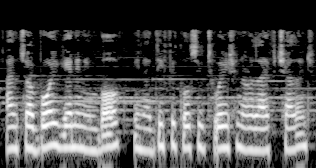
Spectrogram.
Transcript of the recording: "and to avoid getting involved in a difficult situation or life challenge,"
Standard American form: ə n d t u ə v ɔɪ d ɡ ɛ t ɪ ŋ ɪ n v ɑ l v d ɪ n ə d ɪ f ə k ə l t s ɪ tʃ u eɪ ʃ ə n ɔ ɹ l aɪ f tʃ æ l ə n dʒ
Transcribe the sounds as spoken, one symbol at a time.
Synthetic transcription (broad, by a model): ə n t u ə b ɔɪ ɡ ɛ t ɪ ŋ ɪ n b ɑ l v ɪ n ə d ɪ f ə k ə l t s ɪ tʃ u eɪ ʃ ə n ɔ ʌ l aɪ f tʃ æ l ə n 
